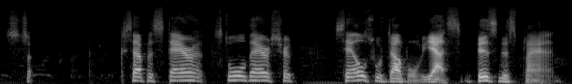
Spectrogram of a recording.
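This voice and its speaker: A man's voice: a little high, very animated, unhurried, pushed and bright. A man giving casual, rambling game commentary and reading dialogue aloud as he plays. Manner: rambling, hesitant thinking aloud. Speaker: game streamer.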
